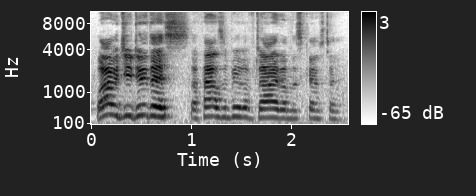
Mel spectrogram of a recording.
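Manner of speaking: loud, high hammed-up warning cry; mock doom prophet shout. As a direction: play a wild-eyed park doomsayer yelling at riders. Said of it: "just shouting, like".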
